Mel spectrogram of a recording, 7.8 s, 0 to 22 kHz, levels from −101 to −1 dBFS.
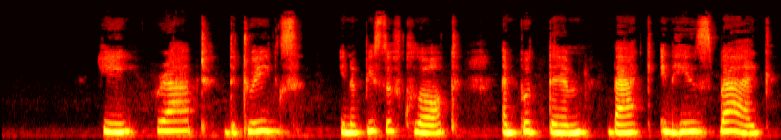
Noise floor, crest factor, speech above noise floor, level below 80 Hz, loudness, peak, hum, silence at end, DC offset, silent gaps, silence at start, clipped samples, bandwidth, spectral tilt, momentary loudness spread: -78 dBFS; 16 dB; 56 dB; -66 dBFS; -23 LUFS; -8 dBFS; none; 0.2 s; under 0.1%; none; 1.05 s; under 0.1%; 13 kHz; -5.5 dB/octave; 13 LU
